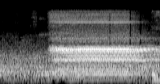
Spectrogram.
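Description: Gymnasium scoreboard buzzer sounding once for about a second and a half, a steady harsh tone.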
